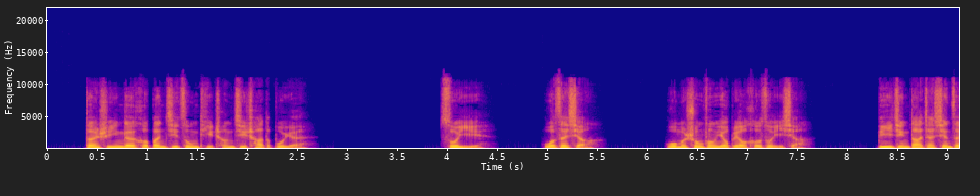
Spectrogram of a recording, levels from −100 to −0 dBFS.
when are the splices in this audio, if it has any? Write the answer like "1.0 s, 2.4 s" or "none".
none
